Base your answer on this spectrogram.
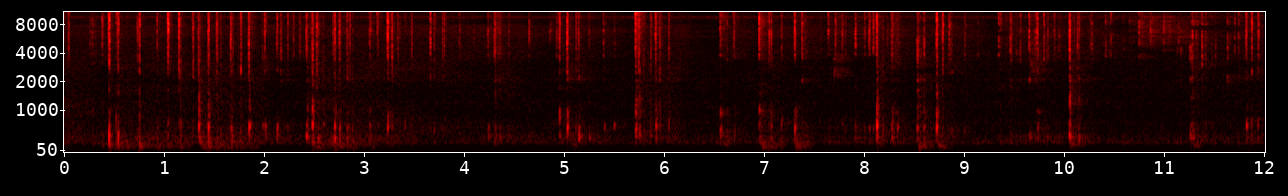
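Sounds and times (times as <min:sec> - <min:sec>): typing on computer keyboard: 0:00.0 - 0:12.0.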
